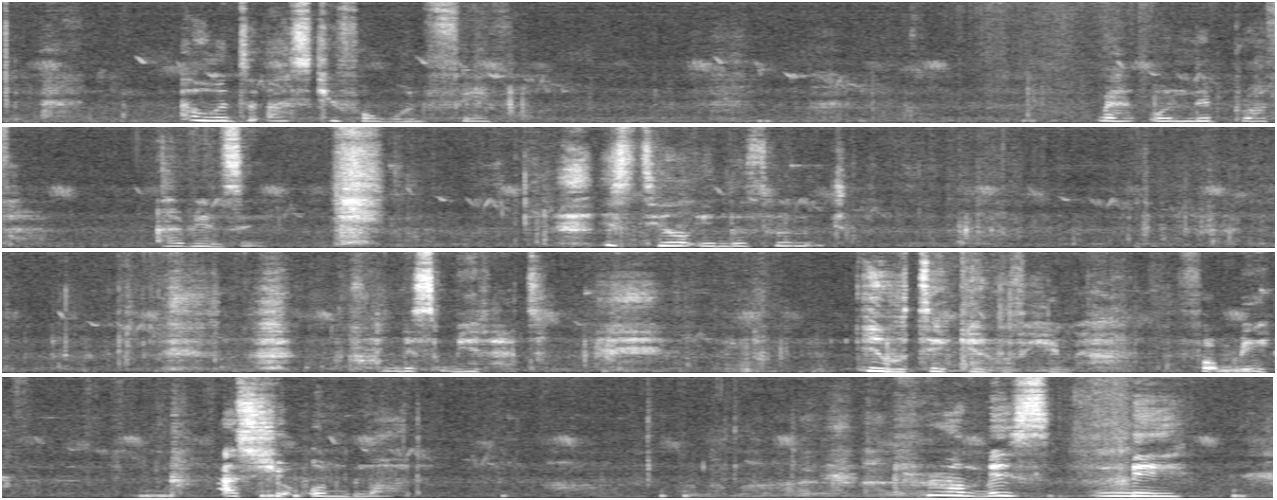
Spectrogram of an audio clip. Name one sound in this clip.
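A young woman speaks tearfully and sobs close by.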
